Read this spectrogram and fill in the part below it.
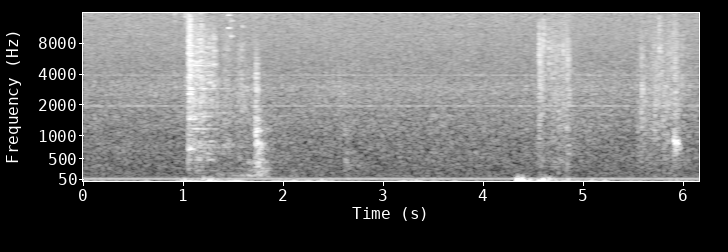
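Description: A metal box opens with a clunk.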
